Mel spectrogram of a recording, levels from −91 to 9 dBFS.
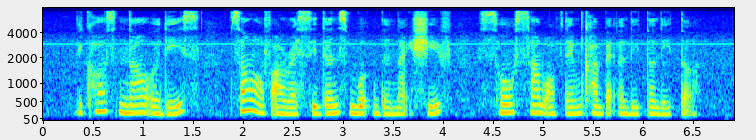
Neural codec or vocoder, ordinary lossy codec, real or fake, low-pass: none; none; real; 7.2 kHz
